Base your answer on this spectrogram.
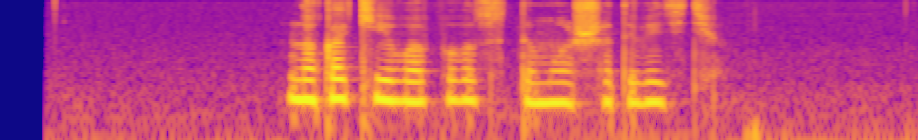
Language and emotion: Russian, neutral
